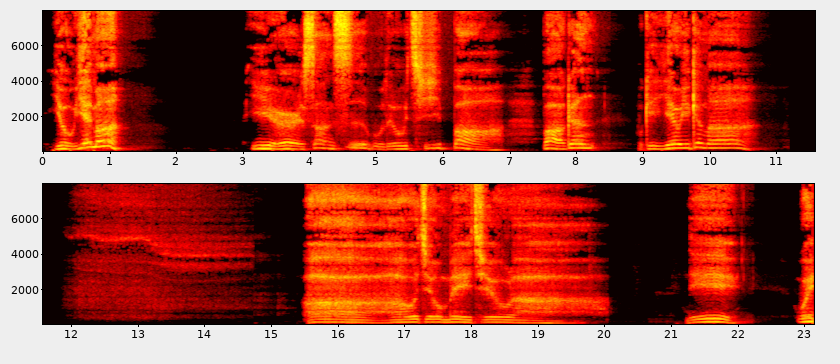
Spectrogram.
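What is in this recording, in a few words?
Chinese, drama, Mandarin; GoLocalise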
